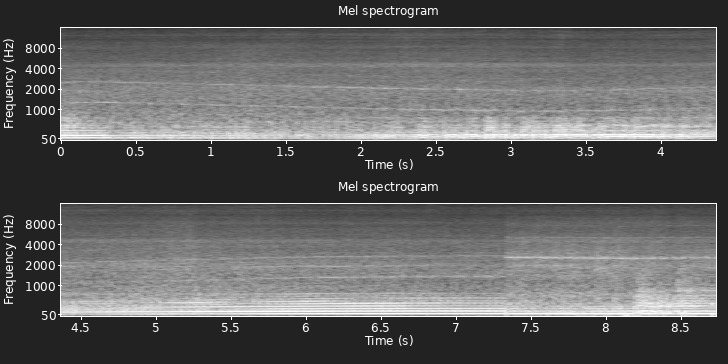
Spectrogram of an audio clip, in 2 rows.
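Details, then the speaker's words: Black Z on a dyno with a newly installed MegaSquirt ECU and hastily made base map, first pull under load; the drone wavers and breaks up instead of climbing cleanly; rich at about 10:1 AFR, 212 made. "so it was bared in fuel and it was breaking up but uh 2 212 I think is still on the low side it just it's breaking up you could hear it and I have no idea why"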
